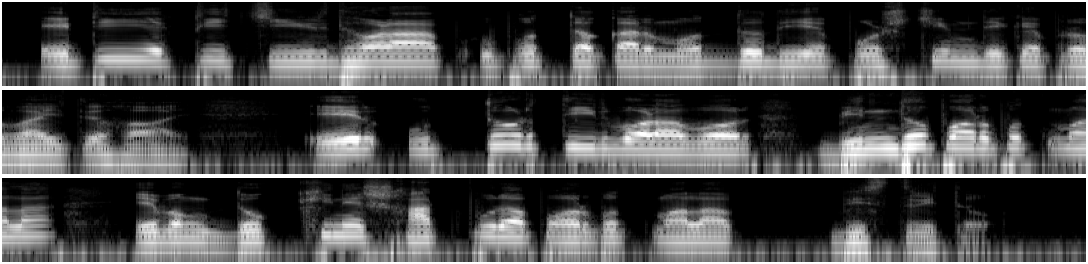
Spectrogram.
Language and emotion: Bengali, neutral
